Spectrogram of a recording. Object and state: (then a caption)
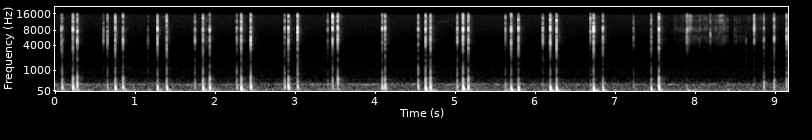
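Plastic cosmetic tube tapped with nails. A small, soft plastic BB cream tube with a purple plastic cap is held in hand and tapped and scratched with long acrylic nails. The result is a run of short, dry clicking taps, some in quick pairs, with bright crisp edges over a low, steady rumble and no ring after each hit.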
